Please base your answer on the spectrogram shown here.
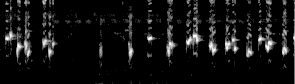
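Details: Sooty-headed bulbul in long 'ropel panjang' song intended to make other bulbuls sing: a few chirpy notes, a one-second lull, then an accelerating chain of bright, bubbling whistles roughly three per second.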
